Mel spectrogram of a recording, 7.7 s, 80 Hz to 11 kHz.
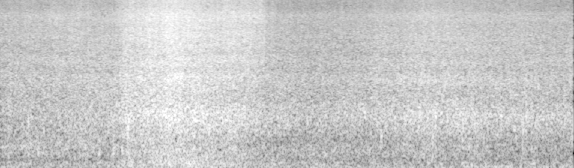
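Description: Steady road and tyre noise heard from inside a car cruising at about 40 mph, with a rushing swell about two seconds in as an oncoming pickup truck passes in the other lane.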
